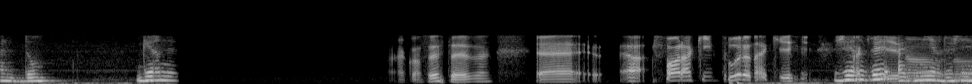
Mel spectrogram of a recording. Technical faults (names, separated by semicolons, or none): none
